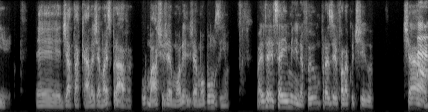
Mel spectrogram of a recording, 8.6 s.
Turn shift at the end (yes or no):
yes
